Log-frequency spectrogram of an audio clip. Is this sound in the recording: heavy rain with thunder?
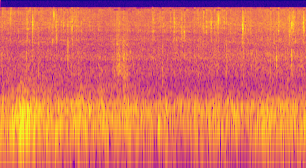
yes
